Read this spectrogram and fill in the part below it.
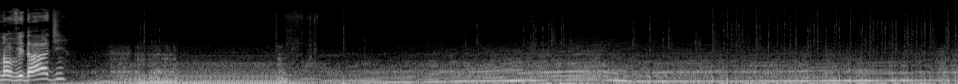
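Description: A car engine idles and then revs up as the car accelerates.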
